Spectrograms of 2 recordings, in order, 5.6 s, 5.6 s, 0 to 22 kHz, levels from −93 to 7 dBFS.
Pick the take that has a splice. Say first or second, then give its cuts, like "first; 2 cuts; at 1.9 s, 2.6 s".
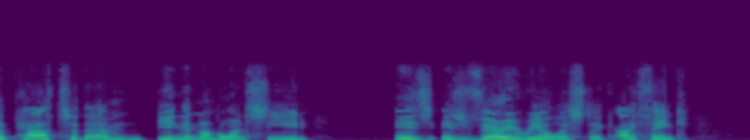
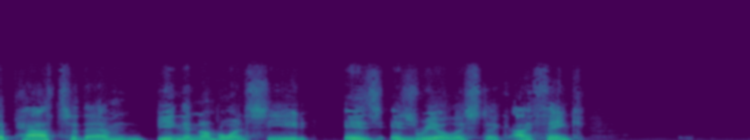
second; 2 cuts; at 2.4 s, 3.1 s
